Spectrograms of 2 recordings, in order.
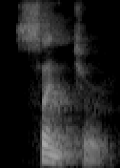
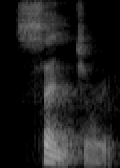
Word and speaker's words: century: This word has only 3 syllables in American. Century, century. Now in British, although you can hear people saying century, century, the most common pronunciation is century, century, having only 2 syllables.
